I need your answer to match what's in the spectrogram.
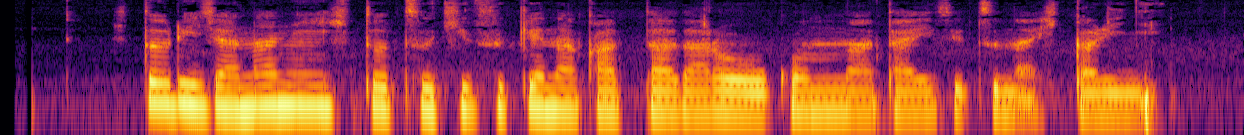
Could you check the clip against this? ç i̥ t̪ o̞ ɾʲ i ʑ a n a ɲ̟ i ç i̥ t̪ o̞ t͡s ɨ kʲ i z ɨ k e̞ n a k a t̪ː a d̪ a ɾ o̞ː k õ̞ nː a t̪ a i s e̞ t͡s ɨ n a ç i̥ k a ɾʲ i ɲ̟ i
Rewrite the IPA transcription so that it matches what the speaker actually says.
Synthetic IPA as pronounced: ç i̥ t̪ o̞ ɾʲ i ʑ a n a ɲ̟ i ç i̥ t̪ o̞ t͡s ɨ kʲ i z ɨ k e̞ n a k a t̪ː a d̪ a ɾ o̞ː k õ̞ nː a t̪ a i s e̞ t͡s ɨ n a ç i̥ k a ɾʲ i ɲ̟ i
